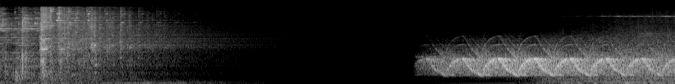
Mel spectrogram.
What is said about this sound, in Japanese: 次に目をつけたのはブロードウェイのショーウィンドウでした。彼は道端の石を拾い上げると、勢いよくガラスに叩きつけました。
